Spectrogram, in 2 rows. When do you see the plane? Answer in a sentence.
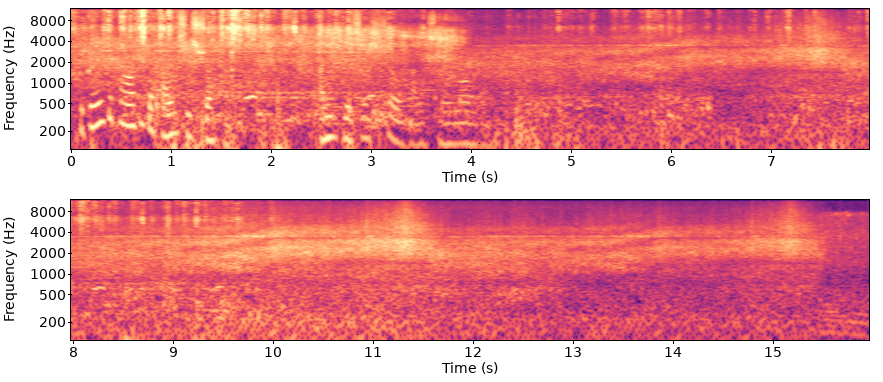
You can hear the plane from 0.0 to 15.9 s.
